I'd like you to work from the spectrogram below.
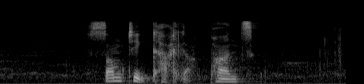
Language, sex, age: Xhosa, male, 35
